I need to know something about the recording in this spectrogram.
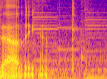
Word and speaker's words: Alliant: available through Al Alliant is it aiant or an Alliant how do you say Alliant Alliant I want to say Aliant it is Aliant wait the aliance like Alliance Alli okay that's how I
